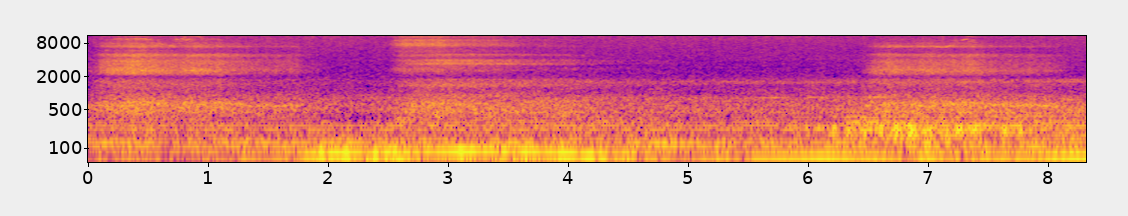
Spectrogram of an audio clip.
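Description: Slow, deep breathing through the nose, picked up close on a clip-on mic: soft hissing breaths that swell and fade about three times, over a faint low room hum.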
